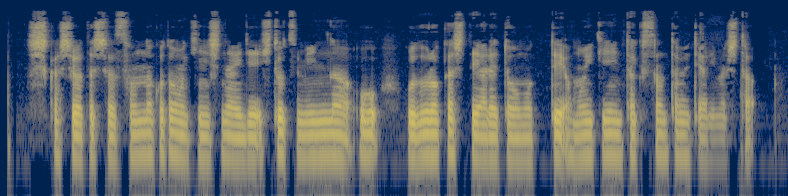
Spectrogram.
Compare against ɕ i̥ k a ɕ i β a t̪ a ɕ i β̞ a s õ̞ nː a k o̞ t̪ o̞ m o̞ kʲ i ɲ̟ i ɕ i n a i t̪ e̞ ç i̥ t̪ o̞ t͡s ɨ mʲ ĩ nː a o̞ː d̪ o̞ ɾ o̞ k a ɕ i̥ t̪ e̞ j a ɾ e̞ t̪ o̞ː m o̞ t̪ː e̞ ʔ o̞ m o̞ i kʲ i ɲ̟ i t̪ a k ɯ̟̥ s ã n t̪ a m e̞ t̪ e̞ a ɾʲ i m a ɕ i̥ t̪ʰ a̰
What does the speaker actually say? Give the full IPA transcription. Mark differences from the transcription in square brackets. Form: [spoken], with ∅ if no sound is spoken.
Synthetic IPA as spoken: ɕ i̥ k a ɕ i β a t̪ a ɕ i β̞ a s õ̞ nː a k o̞ t̪ o̞ m o̞ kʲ i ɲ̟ i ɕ i n a i [d̪] e̞ ç i̥ t̪ o̞ t͡s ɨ mʲ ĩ nː a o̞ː d̪ o̞ ɾ o̞ k a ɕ i̥ t̪ e̞ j a ɾ e̞ t̪ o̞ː m o̞ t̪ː e̞ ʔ o̞ m o̞ i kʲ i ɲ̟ i t̪ a k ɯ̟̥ s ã n t̪ a m e̞ t̪ e̞ a ɾʲ i m a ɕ i̥ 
